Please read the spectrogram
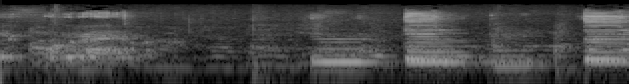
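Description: Strummed acoustic guitar starting up about a second in, the opening chords of a song.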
